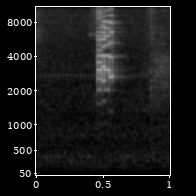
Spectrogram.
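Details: Snuza Hero baby movement monitor, shown sitting unattached with no movement, sounding its alert chirp.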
